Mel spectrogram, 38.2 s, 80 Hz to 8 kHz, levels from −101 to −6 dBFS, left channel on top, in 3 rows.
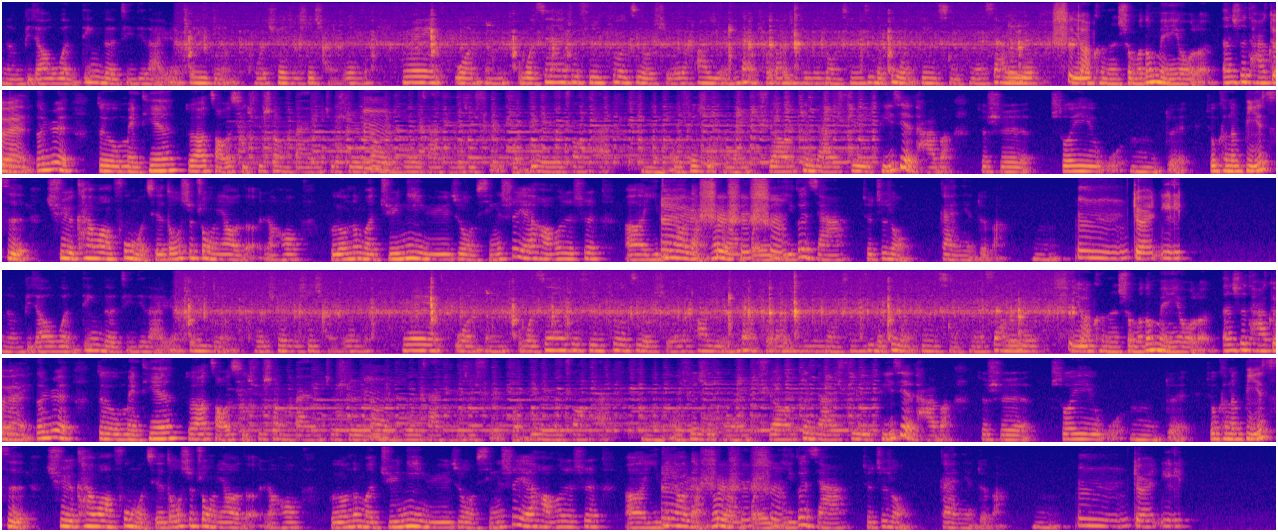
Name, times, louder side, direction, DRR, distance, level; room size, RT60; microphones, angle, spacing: voice 1, 0.0-13.4 13.7-24.6 24.8-28.4 28.8-31.5 31.7-34.6 34.9-35.5 35.8-36.0, left 2 dB, 10° left, 0.8 m, -36 dB
sound 1, 1.7-10.8, right 3 dB, 25° right, 0.4 m, -41 dB
voice 2, 10.1-10.9 12.7-13.0 16.4-16.7 32.1-33.4 36.2-37.3, left 5 dB, 65° left, 0.3 m, -38 dB
sound 2, 15.0-21.5, left 1 dB, 85° left, 0.9 m, -44 dB
2.8 x 2.5 x 3.7 m
head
